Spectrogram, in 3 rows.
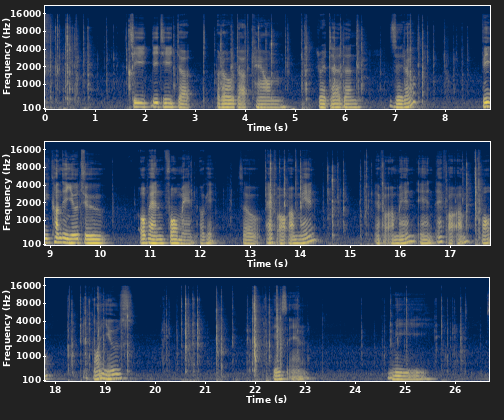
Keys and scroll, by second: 0.0-0.7 typing, 1.6 ctrl+v, 2.4-5.6 typing, 3.3 Tab, 6.1 Right, 7.1 shift+[, 7.4 Return, 13.0-15.3 typing, 17.2 Down, 17.4 Return, 18.0-19.1 typing, 19.3 Tab, 20.3-22.2 typing, 22.4 Return, 24.7-26.5 typing.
